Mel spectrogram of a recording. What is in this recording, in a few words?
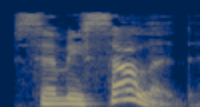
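"semisolid", English, British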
